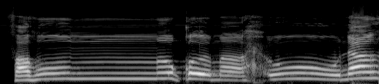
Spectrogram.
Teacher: میم ساکن کے بعد میم آنے کی وجہ سے یہاں ادغام ہوا، غنہ کر کے پڑھا ہم نے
